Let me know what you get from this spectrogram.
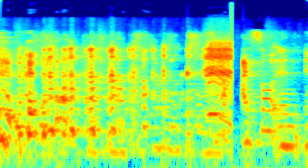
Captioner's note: both laughing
